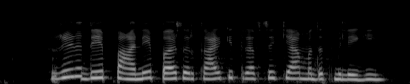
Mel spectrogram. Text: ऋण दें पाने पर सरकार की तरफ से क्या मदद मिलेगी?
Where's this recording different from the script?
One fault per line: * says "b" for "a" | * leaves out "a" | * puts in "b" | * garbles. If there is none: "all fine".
all fine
